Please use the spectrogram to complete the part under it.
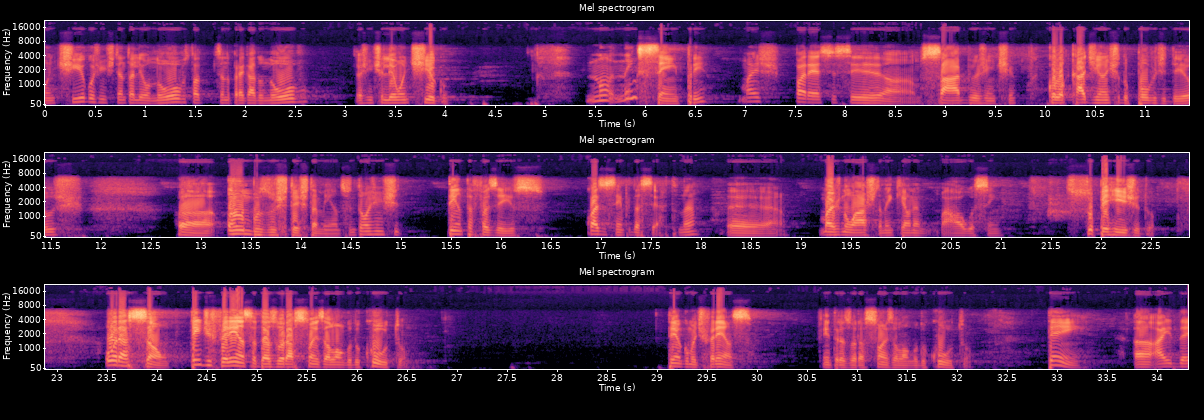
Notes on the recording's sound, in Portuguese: Mensagem gravada na Igreja Batista Jardim Minesota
